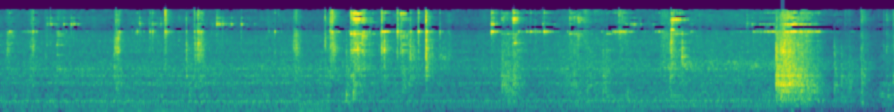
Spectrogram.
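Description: Steel bolts clinking in a hand and tapping against an aluminium transmission case: scattered sharp clicks, then a louder clatter about eight seconds in, over a steady low hum.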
